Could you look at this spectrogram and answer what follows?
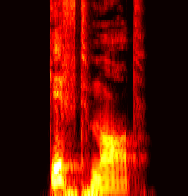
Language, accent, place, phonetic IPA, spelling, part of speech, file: German, Germany, Berlin, [ˈɡɪftˌmɔʁt], Giftmord, noun, De-Giftmord.ogg
- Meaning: poisoning (form of murder)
